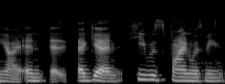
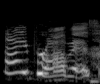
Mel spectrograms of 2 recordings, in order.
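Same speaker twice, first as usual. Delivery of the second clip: small high-voiced promise; little girl promising her dad, high voiced; high child's promise; 13 semitones higher, 4 dB louder, slower than usual.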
